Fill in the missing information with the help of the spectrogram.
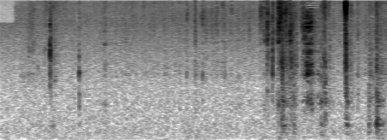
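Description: A small, solid, blue translucent glycerin soap bar is held in the hand and shaved with a utility knife blade, scraping and carving so flakes fall off. A few faint, bright ticks come through a quiet background at first, then the carving turns into a denser run of crisp, crackly scrapes and clicks with lots of high-end bite.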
